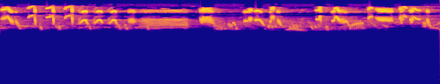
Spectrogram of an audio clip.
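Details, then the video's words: High, lively skylark song opening with a run of repeated sharp chirps, a short steady buzzy note, then a jumble of quick varied trills. "Skylark Birdsong"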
